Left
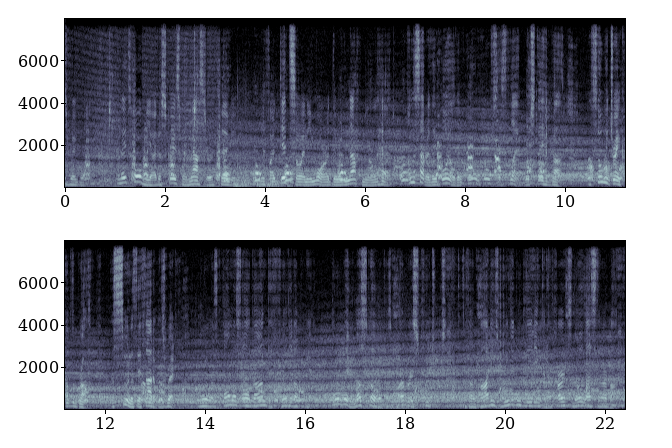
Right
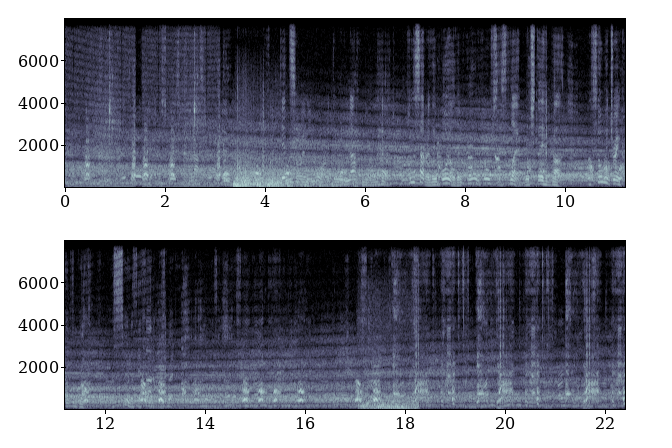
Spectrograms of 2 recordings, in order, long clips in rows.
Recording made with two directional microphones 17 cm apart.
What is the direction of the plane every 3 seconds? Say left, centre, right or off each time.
right, right, right, centre, centre, left, left, left.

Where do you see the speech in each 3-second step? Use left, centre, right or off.
left, left, centre, centre, left, left, left, left.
